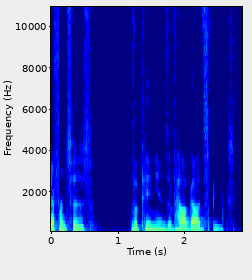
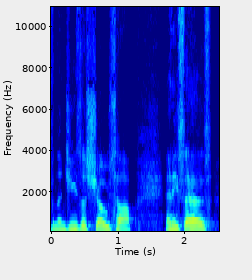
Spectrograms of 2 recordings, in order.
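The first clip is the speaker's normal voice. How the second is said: ordinary talk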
